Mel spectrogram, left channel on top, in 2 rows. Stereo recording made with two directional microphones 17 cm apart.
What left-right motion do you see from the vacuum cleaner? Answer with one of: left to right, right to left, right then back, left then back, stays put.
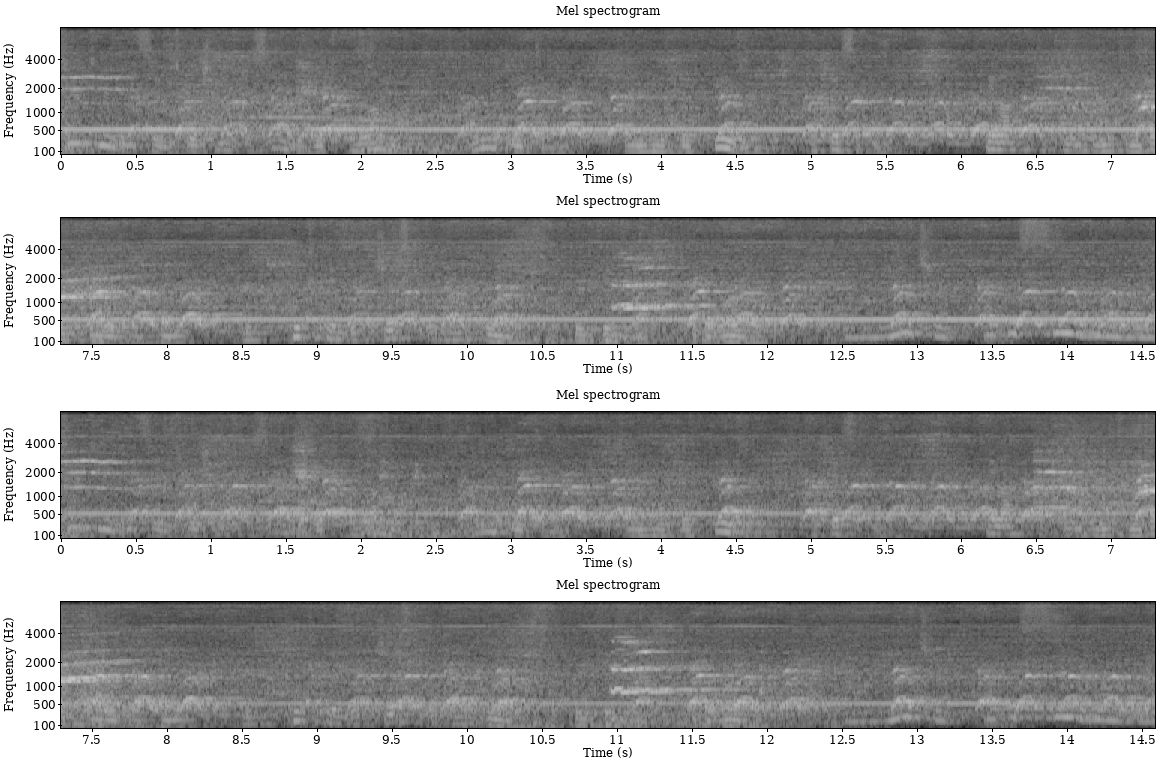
stays put.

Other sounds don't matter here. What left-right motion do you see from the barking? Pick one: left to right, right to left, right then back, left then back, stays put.
stays put.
